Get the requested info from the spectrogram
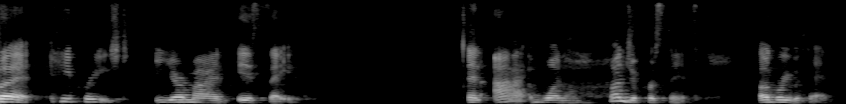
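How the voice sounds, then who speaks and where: A woman talks at a very slow pace with long, frequent pauses. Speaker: podcast host. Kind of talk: solo podcast talk. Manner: casual, with many fillers.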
